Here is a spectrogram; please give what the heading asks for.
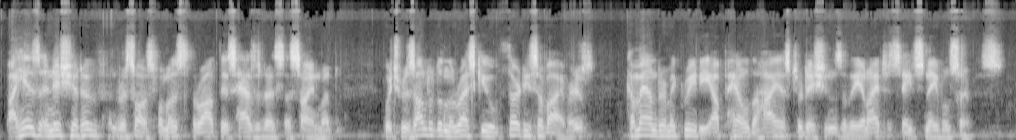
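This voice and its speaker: An actor playing a formal official reading a naval citation in a declamatory old-time radio style. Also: male voice, medium pitch, fast talker, close to an everyday voice. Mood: formal, solemn. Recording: dull, faintly noisy old radio recording.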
